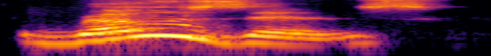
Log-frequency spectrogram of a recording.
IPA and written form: roʊ.zɪz (roses)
